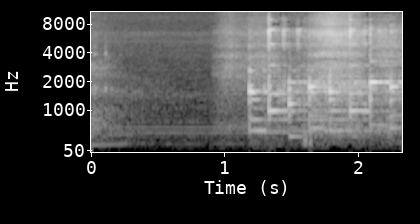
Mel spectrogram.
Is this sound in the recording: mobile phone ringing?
yes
